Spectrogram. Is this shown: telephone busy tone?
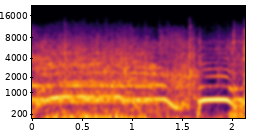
no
